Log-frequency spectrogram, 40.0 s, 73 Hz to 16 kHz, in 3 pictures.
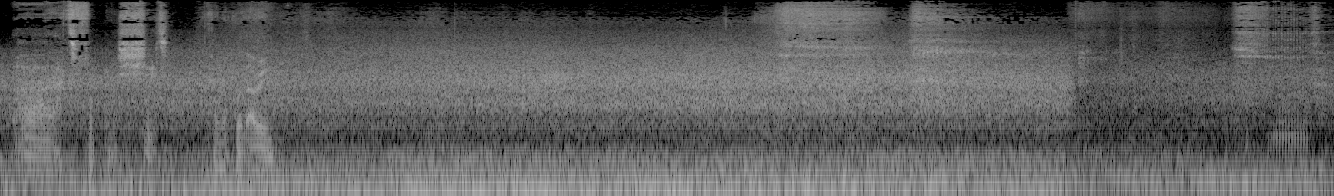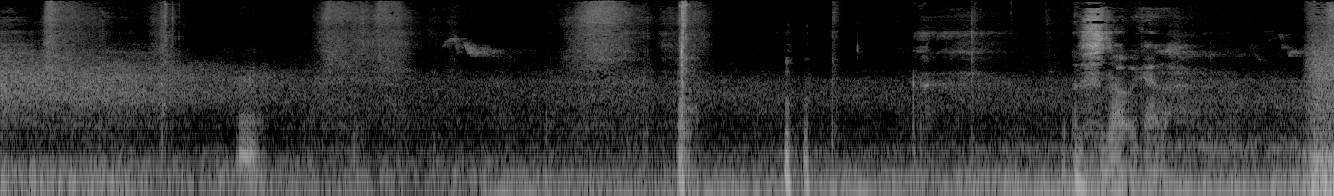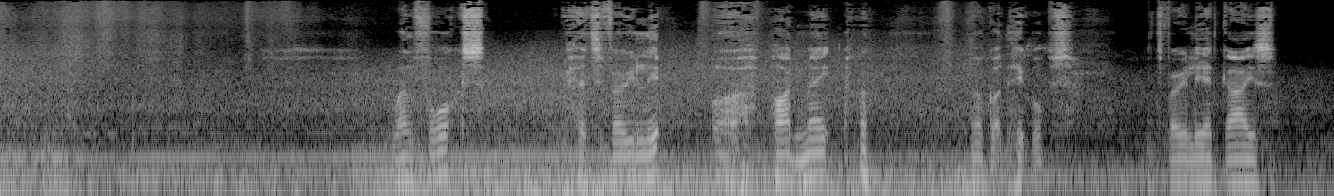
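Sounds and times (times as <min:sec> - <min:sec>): distant motorway traffic roar: 0:00.0 - 0:40.0.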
